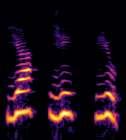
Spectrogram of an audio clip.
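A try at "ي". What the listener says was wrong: या लंबा कर रही हैं आप, छोटा रखें, य यी यू,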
